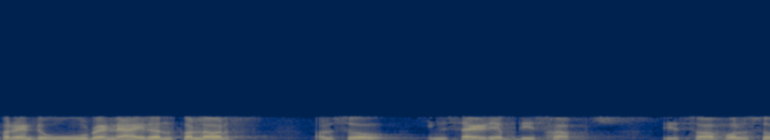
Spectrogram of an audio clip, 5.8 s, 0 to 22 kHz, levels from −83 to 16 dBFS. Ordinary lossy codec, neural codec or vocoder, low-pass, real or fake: AAC, 16 kbps; autoencoder, 48 kHz, 32 numbers a frame, DAC-VAE, trained on Japanese speech; 3.6 kHz; fake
